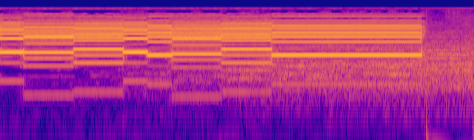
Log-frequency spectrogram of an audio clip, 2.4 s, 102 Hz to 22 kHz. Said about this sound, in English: Do you have the monophonic Nokia ringtone? It's about 3 seconds.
